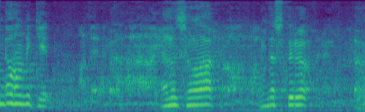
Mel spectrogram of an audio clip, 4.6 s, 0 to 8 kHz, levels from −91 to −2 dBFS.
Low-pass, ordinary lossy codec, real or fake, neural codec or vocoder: none; none; fake; codec, 16 kHz, 2 kbps, FunCodec, trained on LibriTTS, 25 frames a second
